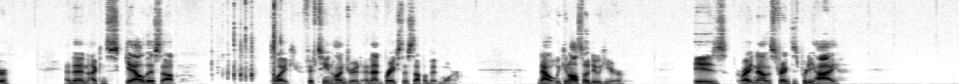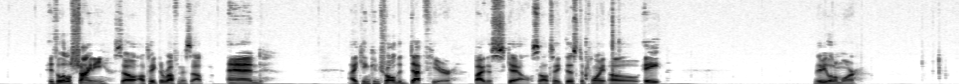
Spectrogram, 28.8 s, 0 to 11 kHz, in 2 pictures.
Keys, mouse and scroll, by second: 1.2-1.6 scroll up 1, 1.6-4.1 middle drag, 4.1-13.5 drag, 4.1 KP_0, 4.2 Return, 13.5-16.7 middle drag, 16.7 click, 17.6-23.6 middle drag, 23.6-28.7 drag, 23.7 Return.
